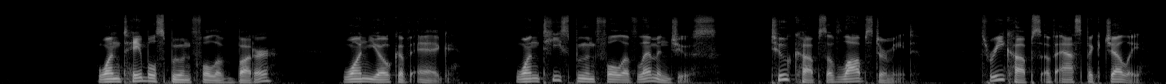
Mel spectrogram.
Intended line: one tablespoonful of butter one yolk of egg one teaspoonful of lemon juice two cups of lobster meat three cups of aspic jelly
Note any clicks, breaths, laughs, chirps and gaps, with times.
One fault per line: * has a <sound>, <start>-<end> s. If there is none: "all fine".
all fine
